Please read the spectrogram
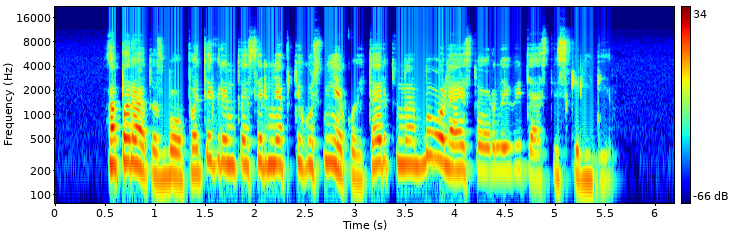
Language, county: Lithuanian, Kaunas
